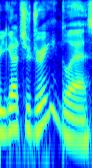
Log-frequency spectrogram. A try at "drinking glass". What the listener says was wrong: It's DR. It's drink. No, you saying drink with a J. It's D. It's drink.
